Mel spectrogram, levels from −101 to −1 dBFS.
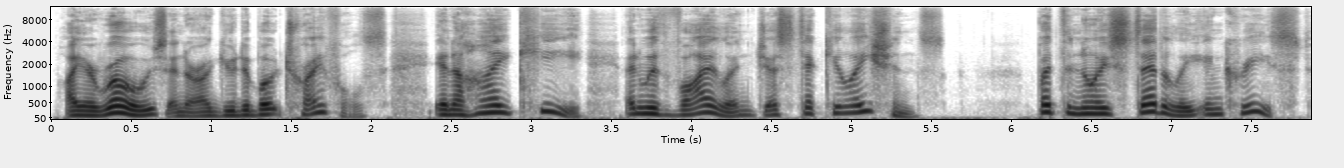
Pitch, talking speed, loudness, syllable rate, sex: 155 Hz, 145 wpm, -19 LUFS, 5.2 syllables/s, male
